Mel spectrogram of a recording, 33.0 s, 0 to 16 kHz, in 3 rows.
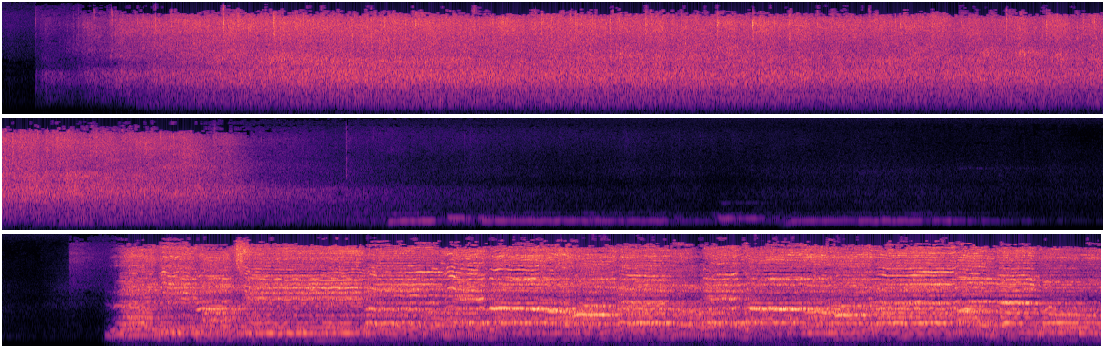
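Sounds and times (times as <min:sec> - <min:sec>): audience applauding: 0:00.3 - 0:14.4.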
